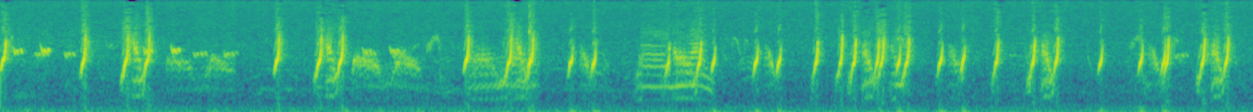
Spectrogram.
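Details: Common quail sound used for hunting: sharp, high, clipped notes, often in quick groups of two or three, repeated steadily, with lower, rougher chattering calls mixed in between.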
